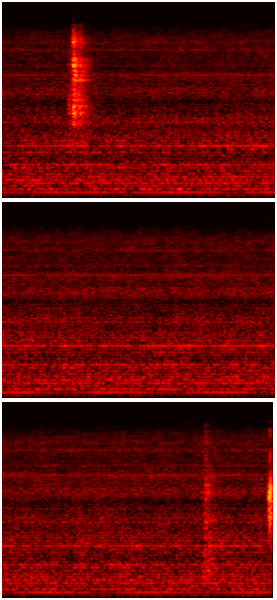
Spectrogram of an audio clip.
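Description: Steady low hum in a small room, broken by a sharp click about a second in. Near the end comes a light click as the cue strikes the cue ball, then a louder crack as the cue ball hits a red.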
